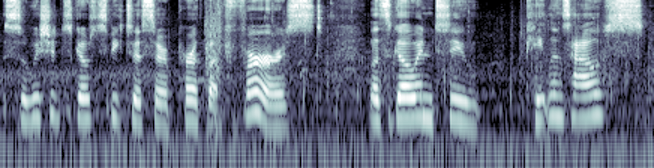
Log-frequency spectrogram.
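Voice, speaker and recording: A woman's voice: medium pitch, slow, slight background noise. A woman hosting a casual role-play let's play, chatting and reacting aloud as she plays. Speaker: gaming host, role player. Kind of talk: casual let's play commentary with in-character dialogue. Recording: game music behind the voice.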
